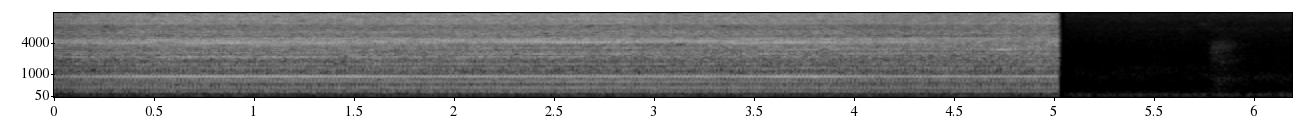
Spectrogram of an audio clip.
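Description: Air compressor running steadily, then stopping abruptly about five seconds in.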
